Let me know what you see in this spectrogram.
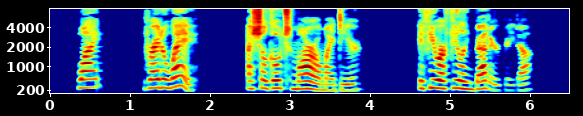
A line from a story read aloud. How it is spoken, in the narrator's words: Yates answered in an irreproachably natural tone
